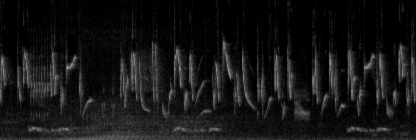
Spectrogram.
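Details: Tutor recording of a vigorously singing sanger, the black-throated canary: continuous cascade of high, rapid chirps and downward-curving whistles, with a quieter wavering mid-pitched whistle recurring about every three seconds.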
